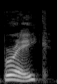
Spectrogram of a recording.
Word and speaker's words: break: And speak and break are pronounced differently, although they both have E-A-K at the end.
